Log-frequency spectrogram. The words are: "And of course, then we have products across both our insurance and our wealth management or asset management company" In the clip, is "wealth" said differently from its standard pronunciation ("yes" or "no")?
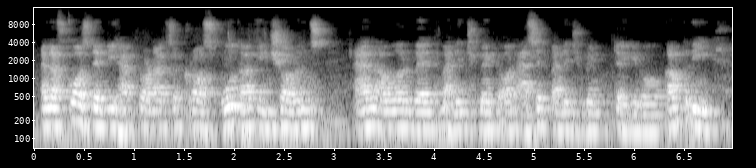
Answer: yes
